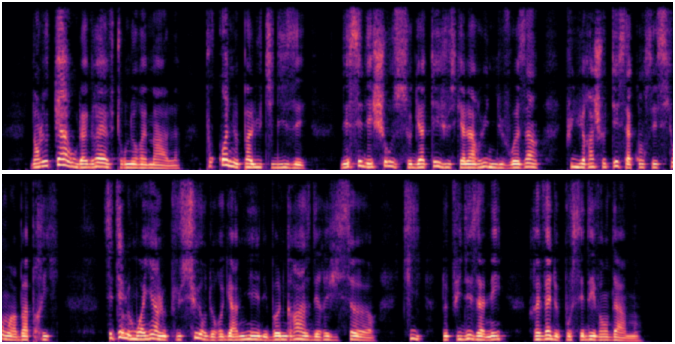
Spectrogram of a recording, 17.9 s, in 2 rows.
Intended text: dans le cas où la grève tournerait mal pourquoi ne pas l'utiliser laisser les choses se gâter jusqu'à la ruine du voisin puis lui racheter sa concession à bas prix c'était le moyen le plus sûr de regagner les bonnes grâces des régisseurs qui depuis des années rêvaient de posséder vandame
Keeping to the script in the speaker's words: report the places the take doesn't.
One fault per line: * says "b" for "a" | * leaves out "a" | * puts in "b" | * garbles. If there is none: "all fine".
all fine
